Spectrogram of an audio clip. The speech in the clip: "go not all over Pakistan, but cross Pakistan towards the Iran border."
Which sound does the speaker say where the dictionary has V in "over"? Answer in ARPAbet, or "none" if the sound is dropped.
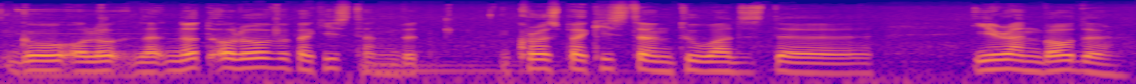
V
